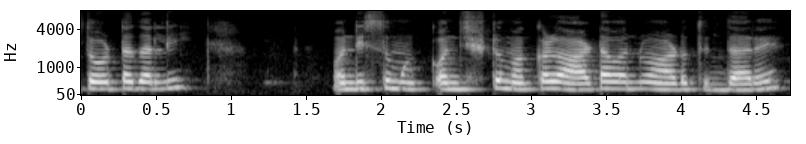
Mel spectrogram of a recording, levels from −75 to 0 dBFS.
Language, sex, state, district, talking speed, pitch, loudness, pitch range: Kannada, female, Karnataka, Koppal, 100 wpm, 240 Hz, -15 LUFS, 225-255 Hz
